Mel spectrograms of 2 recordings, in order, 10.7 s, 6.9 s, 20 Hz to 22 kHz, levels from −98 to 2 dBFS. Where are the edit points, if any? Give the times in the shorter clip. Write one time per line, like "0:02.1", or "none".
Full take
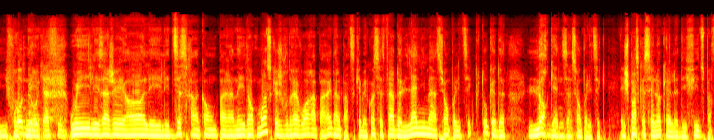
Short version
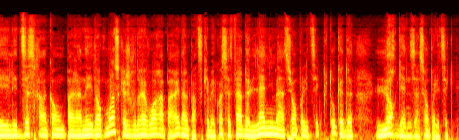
none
